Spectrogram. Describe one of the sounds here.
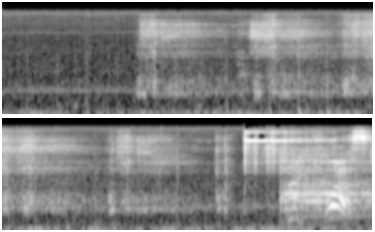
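Video game fight effects whoosh and clash.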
